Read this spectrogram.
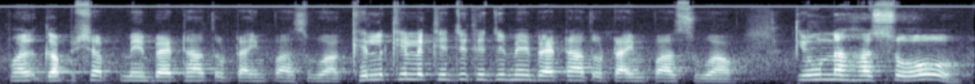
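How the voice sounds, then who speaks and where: A woman's voice: mid-range voice, vocal fry, a little hiss or hum, rough recording. A woman, a spiritual teacher giving an exhorting devotional discourse at a live gathering. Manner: exhorting, repetitive, quotes devotional verses. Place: satsang hall.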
